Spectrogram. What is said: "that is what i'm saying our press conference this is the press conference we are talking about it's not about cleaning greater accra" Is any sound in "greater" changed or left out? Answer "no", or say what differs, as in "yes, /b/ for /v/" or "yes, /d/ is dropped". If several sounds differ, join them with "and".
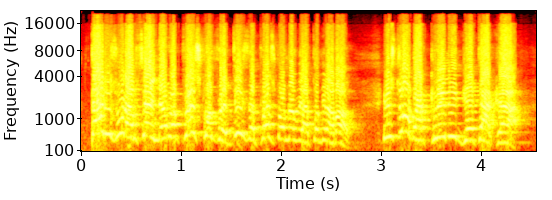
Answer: yes, /ɹ/ is dropped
